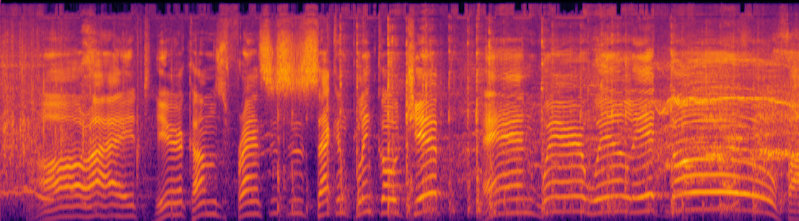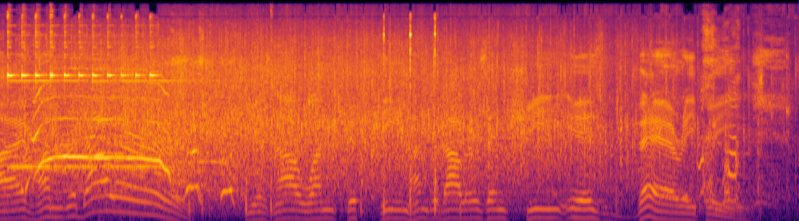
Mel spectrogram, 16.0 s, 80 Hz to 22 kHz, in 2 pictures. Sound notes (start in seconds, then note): 8.0 bell dinging; 9.3 squeals; 10.1 audience applauding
